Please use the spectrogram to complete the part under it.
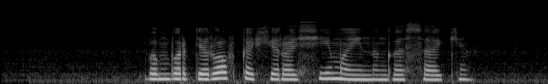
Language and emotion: Russian, neutral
